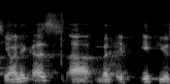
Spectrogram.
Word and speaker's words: Jonikas: a warm welcome to Jana cos Johnny cos did I say that right no but that's okay no my name is not very international but well I'm the novice Jana cuz but if you spell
